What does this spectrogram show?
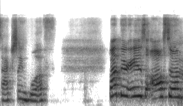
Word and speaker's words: Woof: and mrs woof but it's not spelled wolf it's spelled woof w-u-f and uh so most people did vote for wolf which was what i've said out loud for a very long time until i realized that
